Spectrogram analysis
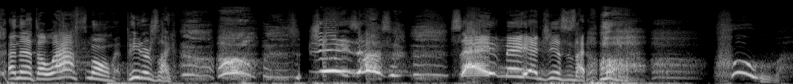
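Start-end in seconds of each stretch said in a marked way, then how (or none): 1.8-5.3 very high, drawn-out mock scream; desperate drowning cry. Peter drowning calls to Jesus. 6.0-7.8 high gasp, then a big whew; exaggerated sigh of relief after a scare; relieved gasp. Jesus acted catching Peter, relieved.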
